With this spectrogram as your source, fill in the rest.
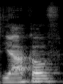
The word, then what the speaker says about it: Yakov: but yes i mean the technically proper way to pronounce my first name is yaakov like the a is in like ah okay but uh otherwise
